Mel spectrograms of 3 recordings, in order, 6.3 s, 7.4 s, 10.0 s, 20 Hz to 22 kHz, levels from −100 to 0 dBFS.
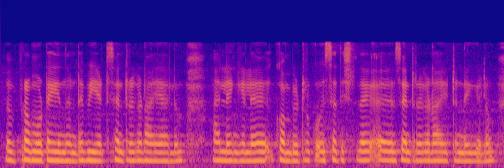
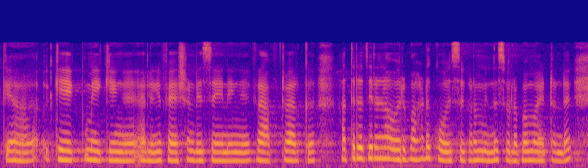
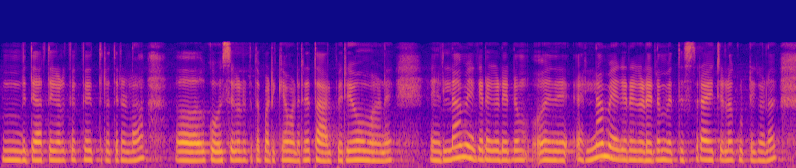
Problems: none marked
